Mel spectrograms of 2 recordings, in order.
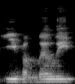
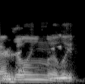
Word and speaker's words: Evangeline Lilly: I'm just going to say Eva Lilly, tweeted and tagged the actor. Evangeline Lilly.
